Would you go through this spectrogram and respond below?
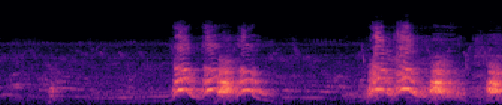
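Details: Dog barking in two bursts of three or four hoarse barks each, over a low steady background hum.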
